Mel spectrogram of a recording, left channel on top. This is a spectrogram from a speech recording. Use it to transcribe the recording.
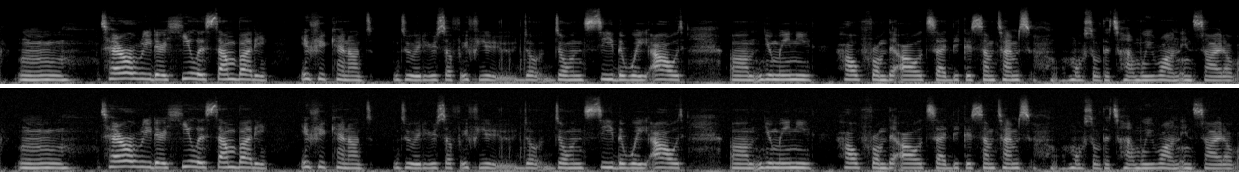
tarot reader, healer, somebody. If you cannot do it yourself, if you don't see the way out, you may need help from the outside, because sometimes, most of the time, we run inside of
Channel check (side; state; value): right; noise; hiss, 24 dB below the sound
